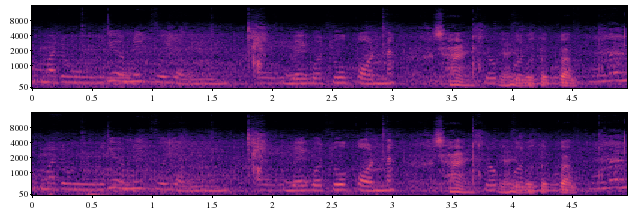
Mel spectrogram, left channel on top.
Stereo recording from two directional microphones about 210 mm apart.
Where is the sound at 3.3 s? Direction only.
5° right (ahead or behind).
